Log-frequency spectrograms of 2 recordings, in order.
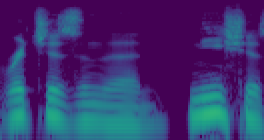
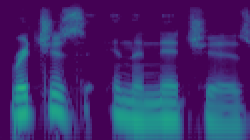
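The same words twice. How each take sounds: First: Niches does not rhyme with riches. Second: Niches rhymes with riches. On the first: The speaker calls it wrong. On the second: The speaker calls it right.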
